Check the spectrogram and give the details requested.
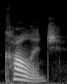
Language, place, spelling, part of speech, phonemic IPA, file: English, California, college, noun, /ˈkɑ.lɪdʒ/, En-us-college.ogg
- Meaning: An academic institution.: 1. A specialized division of a university 2. An institution of higher education teaching undergraduates 3. A university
